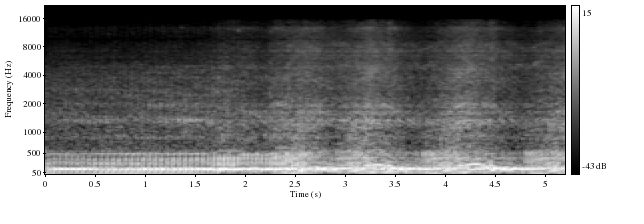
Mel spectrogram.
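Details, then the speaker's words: KTM Duke 250 after engine noise repair, rebuilt with timing checked and oil refilled: even single-cylinder thump, clean revs, no ticking or clatter; engine now silent, normal running. "अब कोई आवाज नहीं है। बिल्कुल fine condition."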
